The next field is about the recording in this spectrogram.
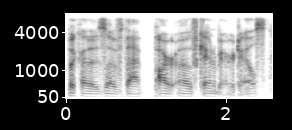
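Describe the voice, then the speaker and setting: A man's voice: low-pitched, monotone, normal speed, a bit bright, no echo. A man co-hosting a podcast in casual film chat, recorded with a slightly dull, lo-fi sound. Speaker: podcast co-host.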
